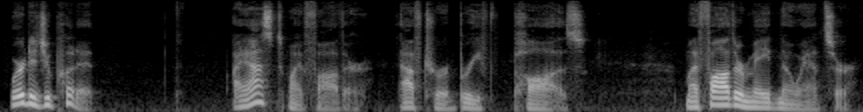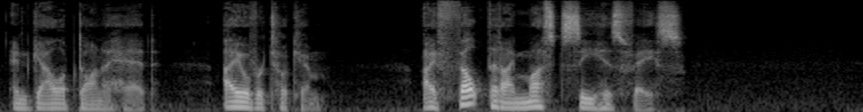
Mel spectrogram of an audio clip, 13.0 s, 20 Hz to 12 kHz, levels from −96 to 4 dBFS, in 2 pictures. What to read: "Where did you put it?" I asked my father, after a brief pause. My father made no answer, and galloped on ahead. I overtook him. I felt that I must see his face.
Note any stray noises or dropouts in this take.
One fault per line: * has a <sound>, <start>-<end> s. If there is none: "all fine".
all fine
